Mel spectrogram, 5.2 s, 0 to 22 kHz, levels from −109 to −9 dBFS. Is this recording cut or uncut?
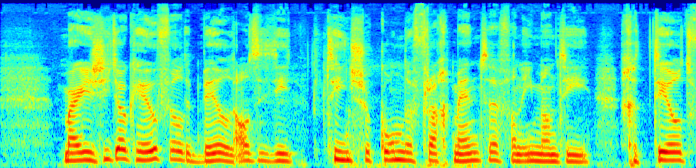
cut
